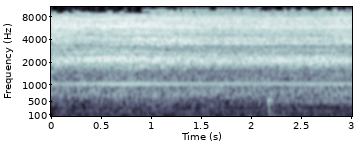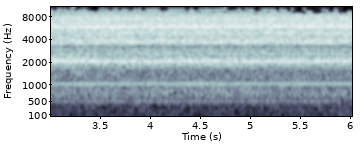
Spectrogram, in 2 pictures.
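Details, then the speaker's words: Toybox 3D printer extruder, warmed up, after a stuck-filament and loading problem: smooth, even whirr with a faint steady tone and no clicking or grinding. The earlier noise is gone and the filament feeds normally. "it does not make that sound so that's a very good [Music] sign"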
